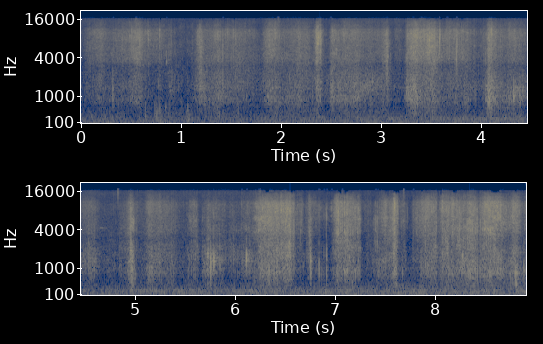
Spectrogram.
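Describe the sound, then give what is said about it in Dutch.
Footsteps walking through frosted, slightly frozen grass: a steady run of many crisp, crunching steps, evenly paced and fairly loud, with no voices. “zo'n beetje lopen door berijpt gras, een beetje bevroren”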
